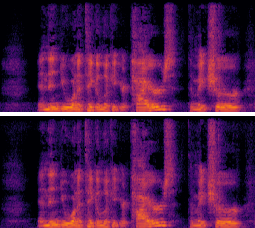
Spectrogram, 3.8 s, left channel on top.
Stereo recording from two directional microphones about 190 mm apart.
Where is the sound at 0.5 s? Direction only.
25° right (ahead or behind).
